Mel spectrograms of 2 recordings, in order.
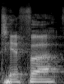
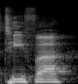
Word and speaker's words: Tifa: I said Tifa, found out it's Tifa. I said Ares, it's Aerith.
